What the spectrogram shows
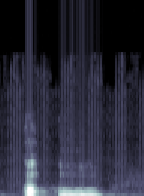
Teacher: a glottal stop like when you say uh-oh that little sound in the middle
